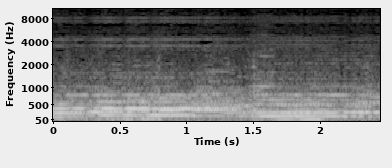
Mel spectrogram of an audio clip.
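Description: Orchestral dance music from an old film soundtrack, with sustained notes in the low and middle register moving from pitch to pitch, accompanying couples dancing at a ball.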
